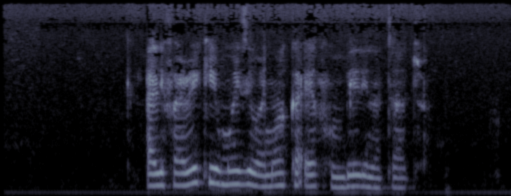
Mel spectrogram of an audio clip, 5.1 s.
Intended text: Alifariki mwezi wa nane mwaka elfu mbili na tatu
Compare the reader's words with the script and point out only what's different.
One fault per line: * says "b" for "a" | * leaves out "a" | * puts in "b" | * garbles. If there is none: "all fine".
* leaves out "nane"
